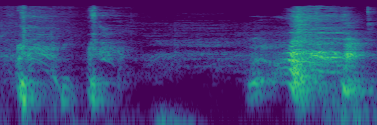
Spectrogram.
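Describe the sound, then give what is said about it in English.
A person coughs a few times: short, throaty bursts in two clusters with a brief pause between them, fairly loud and with no other sound. “So I need to cough a second.”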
